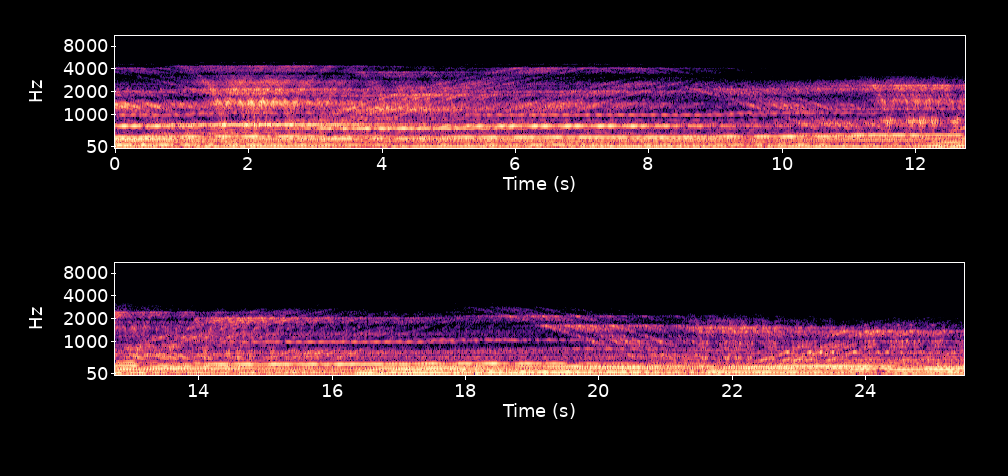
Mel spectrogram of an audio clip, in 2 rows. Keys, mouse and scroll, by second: 0.0-2.6 typing, 4.6 middle click, 9.3 KP_5, 11.1 KP_5, 11.9 KP_5, 12.7 KP_5, 14.4-15.3 scroll down 5, 15.5-16.0 scroll up 3, 18.0 Delete, 21.6 click, 25.2 click.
